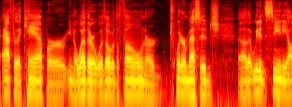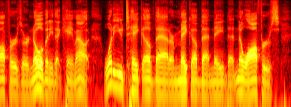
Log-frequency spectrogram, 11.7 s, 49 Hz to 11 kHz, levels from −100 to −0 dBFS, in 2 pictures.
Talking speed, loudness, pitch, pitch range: 220 wpm, -26 LUFS, 95 Hz, 90-100 Hz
